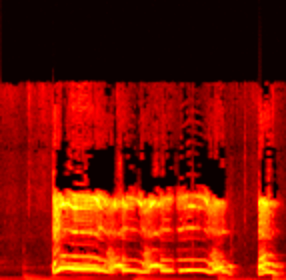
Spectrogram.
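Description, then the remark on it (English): A voice imitates a small dog, taken for a little cocker spaniel, with a long, high, wavering yelp-like cry lasting about two seconds, then starts a second one, over a low steady hum. “That's a little cocker spaniel or something.”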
